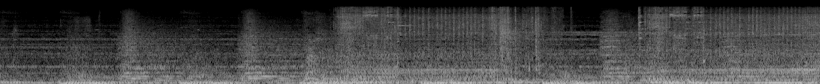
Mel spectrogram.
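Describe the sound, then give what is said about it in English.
A chainsaw runs among a row of lockers, its engine giving a loud, dense, buzzing drone that holds steady for about eight seconds without a break. “He grips his chainsaw.”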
